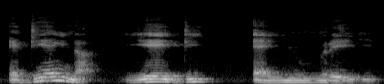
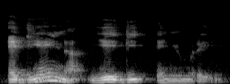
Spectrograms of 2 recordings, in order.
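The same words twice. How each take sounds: First: It is said slowly. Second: It is said at normal speed.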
